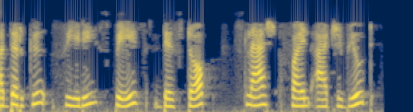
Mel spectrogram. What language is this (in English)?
Tamil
